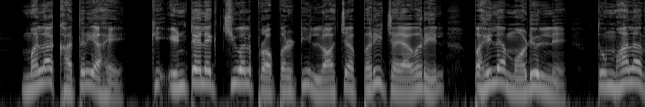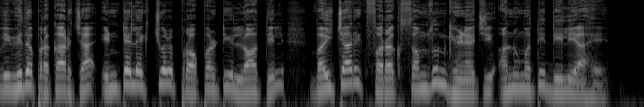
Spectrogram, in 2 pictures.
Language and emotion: Marathi, neutral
